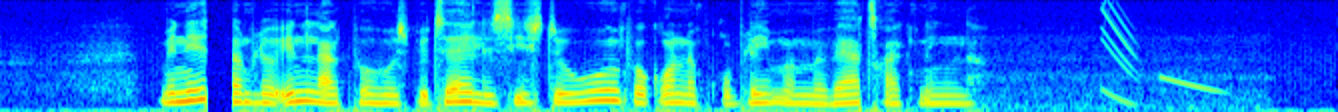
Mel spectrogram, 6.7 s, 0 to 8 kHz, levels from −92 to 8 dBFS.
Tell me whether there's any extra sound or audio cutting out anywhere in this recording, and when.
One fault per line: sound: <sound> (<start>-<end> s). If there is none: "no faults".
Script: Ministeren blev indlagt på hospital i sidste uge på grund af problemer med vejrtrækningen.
sound: dropout (1.0-1.2 s)
sound: chirp (5.5-6.2 s)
